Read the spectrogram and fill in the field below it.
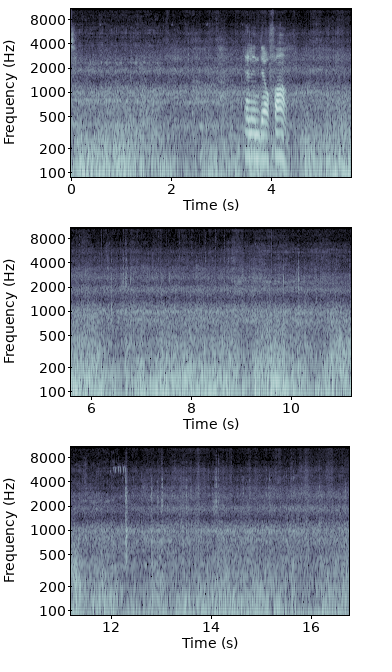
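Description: Wind buffets a microphone while riding a bicycle outdoors.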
